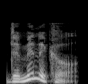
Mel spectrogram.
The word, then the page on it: dominical: British English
